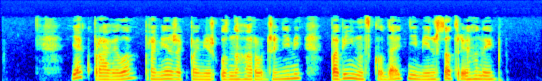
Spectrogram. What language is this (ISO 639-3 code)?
bel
